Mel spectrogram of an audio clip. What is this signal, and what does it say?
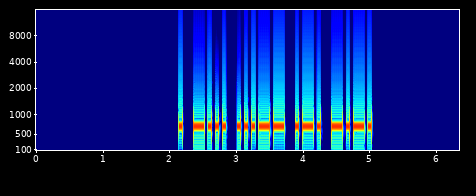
Morse code, heard as a keyed tone, about 22 wpm, 700 Hz. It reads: EB3RC
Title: DXCC-100 Call Signs - 5 Characters - 22wpm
